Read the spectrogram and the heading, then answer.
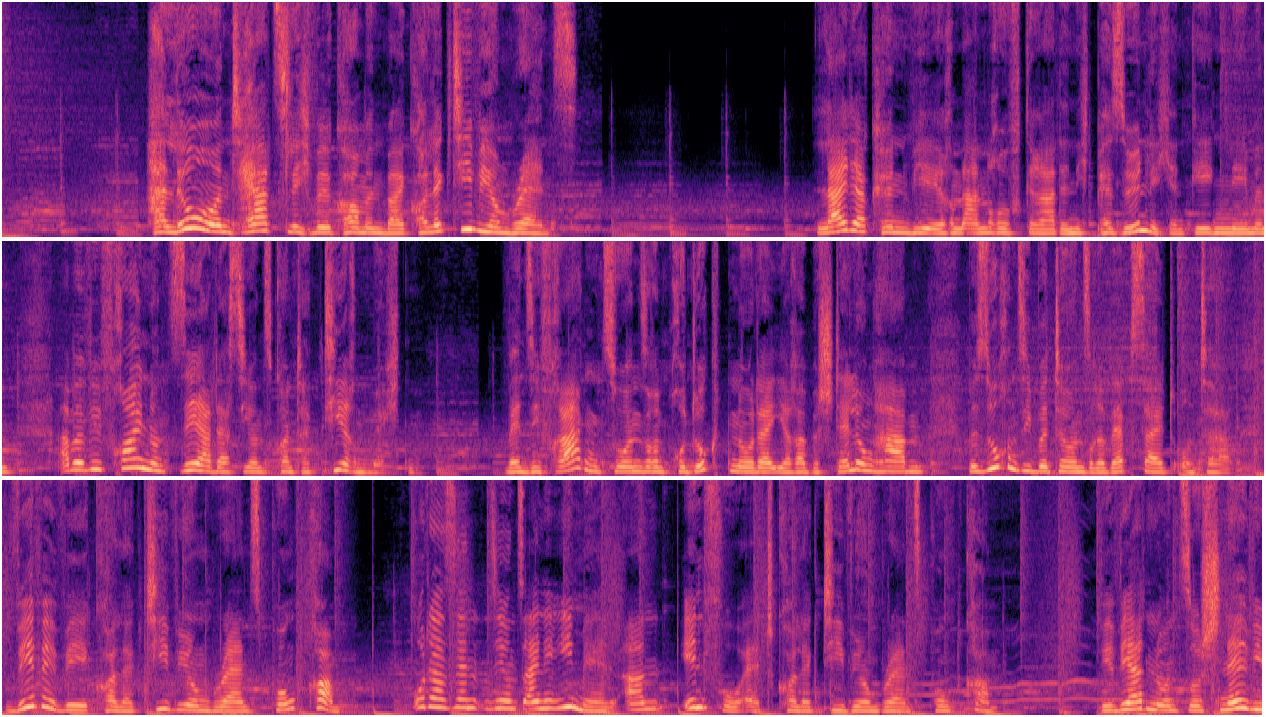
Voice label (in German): Telefonansage frisch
